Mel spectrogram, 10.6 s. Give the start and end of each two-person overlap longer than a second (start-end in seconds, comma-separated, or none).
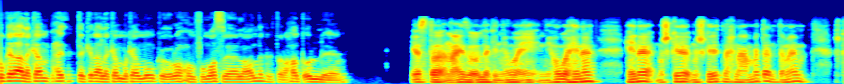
none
